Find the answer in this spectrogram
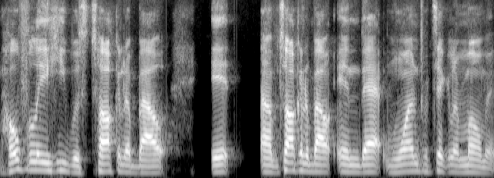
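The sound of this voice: A man speaks at a fairly quick pace in a medium pitch. His tone is slightly mellow, with ordinary pitch variation.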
